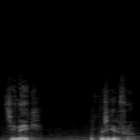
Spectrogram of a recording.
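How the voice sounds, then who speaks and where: A man's voice: fast, a little mellow, faint music behind, close to an everyday voice. An actor in a film playing a laid-back young man who talks in an easygoing, casually friendly way.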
